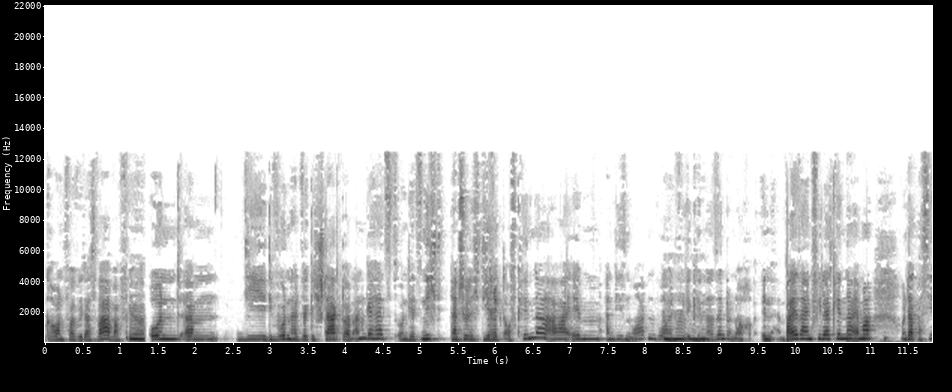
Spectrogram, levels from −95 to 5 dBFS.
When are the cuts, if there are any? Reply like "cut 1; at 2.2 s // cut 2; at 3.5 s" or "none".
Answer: cut 1; at 1.3 s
